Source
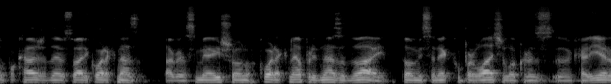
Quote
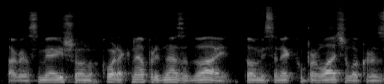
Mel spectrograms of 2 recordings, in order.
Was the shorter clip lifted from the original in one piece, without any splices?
yes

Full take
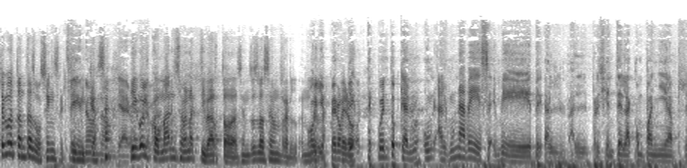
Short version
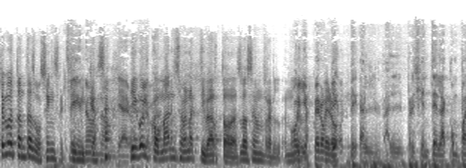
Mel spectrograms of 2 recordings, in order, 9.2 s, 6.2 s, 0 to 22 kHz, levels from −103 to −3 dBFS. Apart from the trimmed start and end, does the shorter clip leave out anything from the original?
yes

